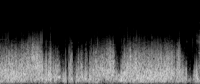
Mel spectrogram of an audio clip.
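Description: Wind blowing across the camera's microphone: a loud, uneven rush of wind noise.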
